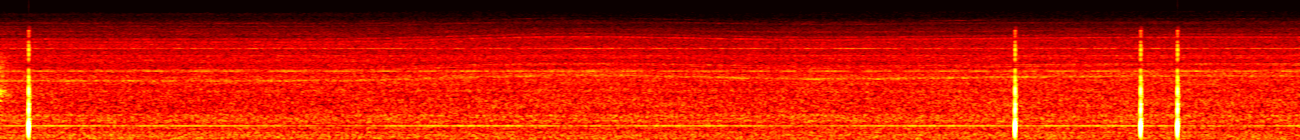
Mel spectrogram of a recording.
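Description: A military training aircraft's engine gives a faint, steady drone during takeoff. It is broken only by a few sharp clicks near the start and end.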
